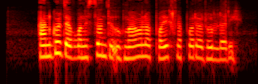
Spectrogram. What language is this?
Pashto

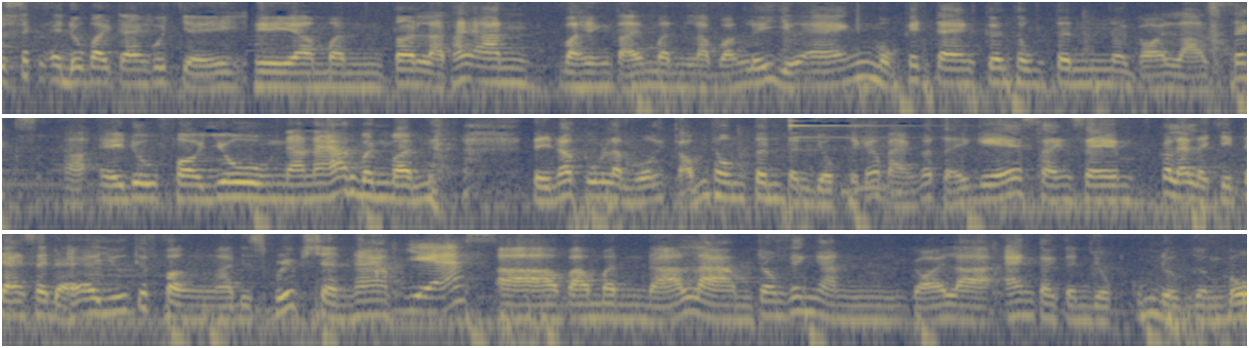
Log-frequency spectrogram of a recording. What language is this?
Vietnamese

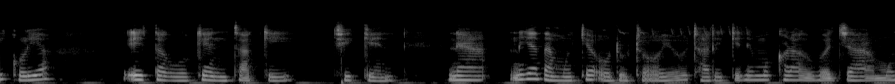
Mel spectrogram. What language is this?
Kikuyu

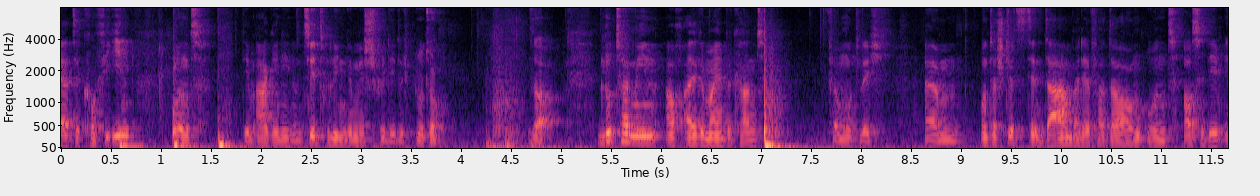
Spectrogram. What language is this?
German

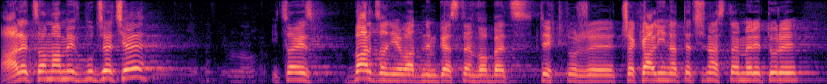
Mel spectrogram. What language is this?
Polish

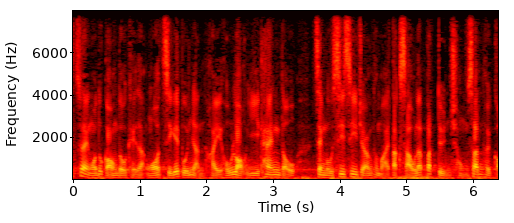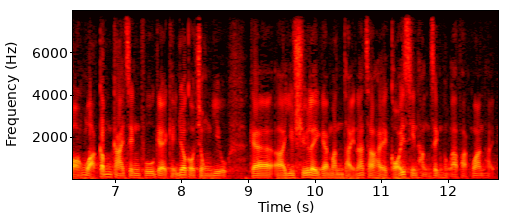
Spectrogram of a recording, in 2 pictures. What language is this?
Cantonese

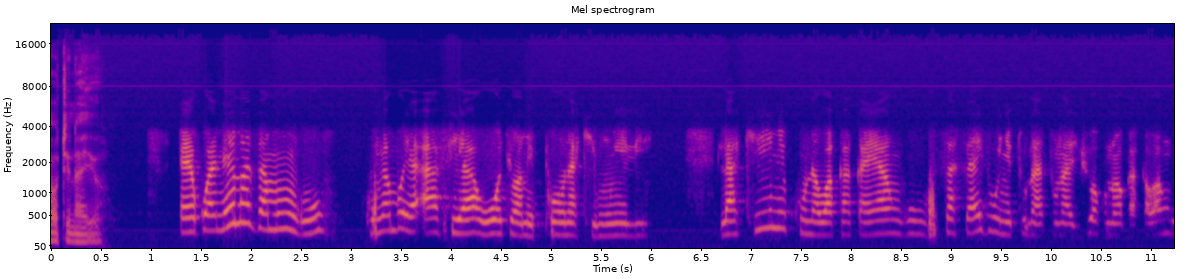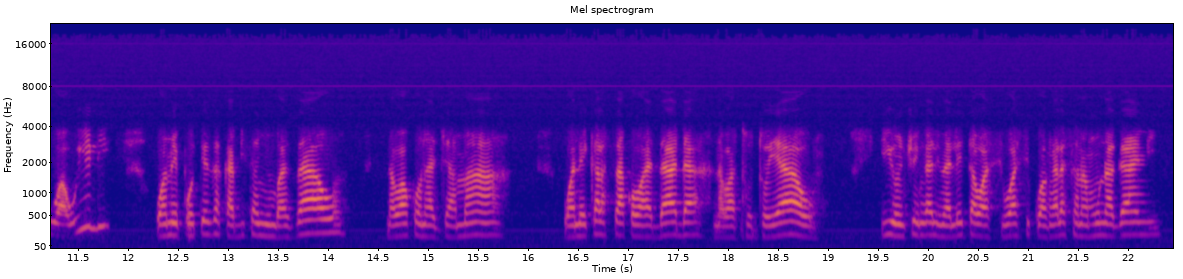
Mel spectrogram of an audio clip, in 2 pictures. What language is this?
Swahili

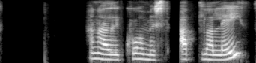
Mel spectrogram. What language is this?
Icelandic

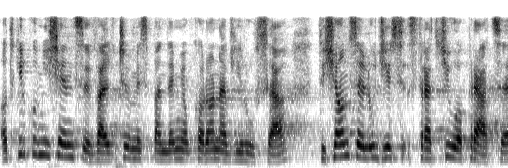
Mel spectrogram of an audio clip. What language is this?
Polish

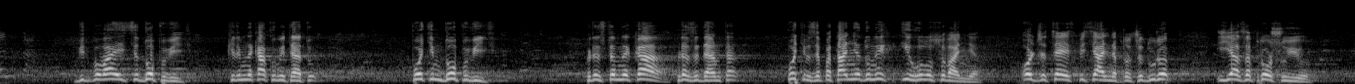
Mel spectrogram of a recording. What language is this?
Ukrainian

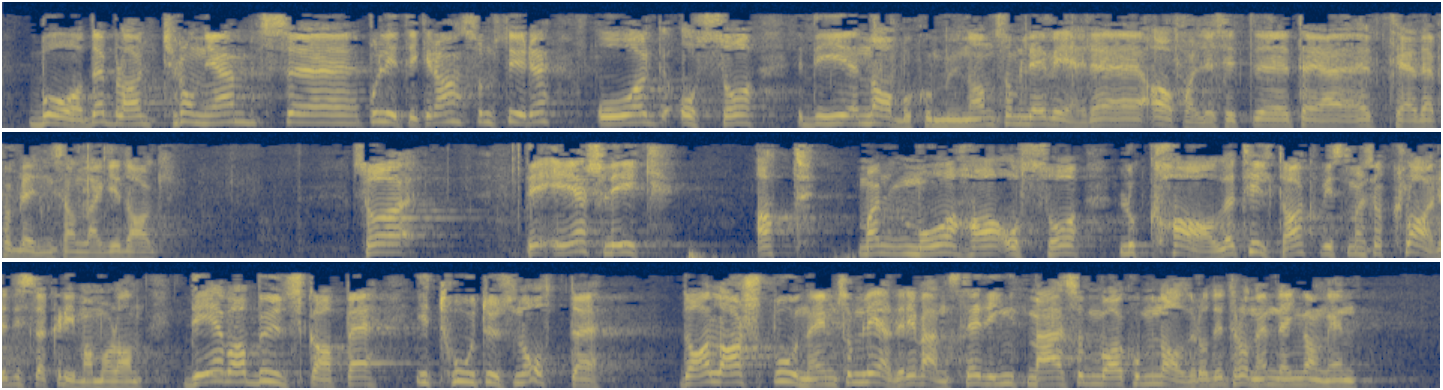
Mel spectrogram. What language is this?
Norwegian Bokmål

